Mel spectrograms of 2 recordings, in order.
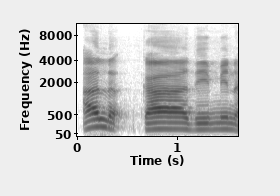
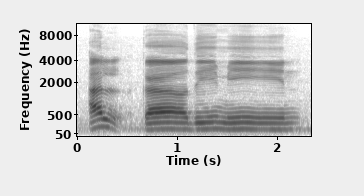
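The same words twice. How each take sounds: First: An extra echo vowel follows the L sound. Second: The L is clear with no echo vowel. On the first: The speaker calls it wrong. "nah itu ada e itu salah" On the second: The speaker calls it right. "Itu cara membacanya yang benar seperti itu"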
